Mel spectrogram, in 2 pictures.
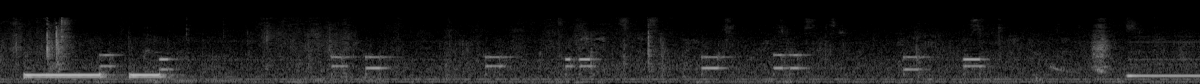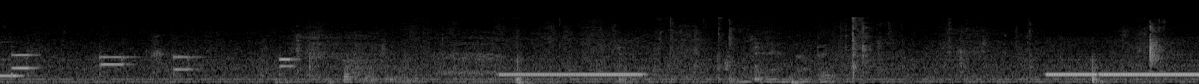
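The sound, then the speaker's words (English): Touch-tone dialing on a telephone line: many short dual-pitched beeps in quick runs, then a few longer sustained tones, all fairly quiet over a steady low hum. “Dial in now.”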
